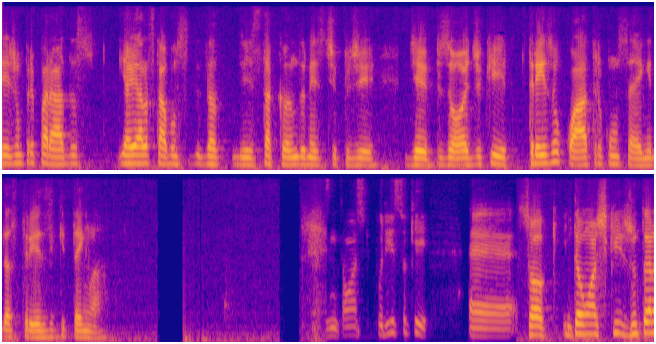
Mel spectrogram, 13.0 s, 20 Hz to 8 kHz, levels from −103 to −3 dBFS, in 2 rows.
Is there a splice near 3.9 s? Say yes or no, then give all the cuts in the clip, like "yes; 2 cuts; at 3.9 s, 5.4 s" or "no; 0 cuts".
yes; 3 cuts; at 3.9 s, 9.7 s, 11.6 s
